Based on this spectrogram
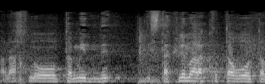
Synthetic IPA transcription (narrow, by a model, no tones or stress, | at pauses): a̰naχnut̪amid̪mist̪aklimalakot̪aʁot̪a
